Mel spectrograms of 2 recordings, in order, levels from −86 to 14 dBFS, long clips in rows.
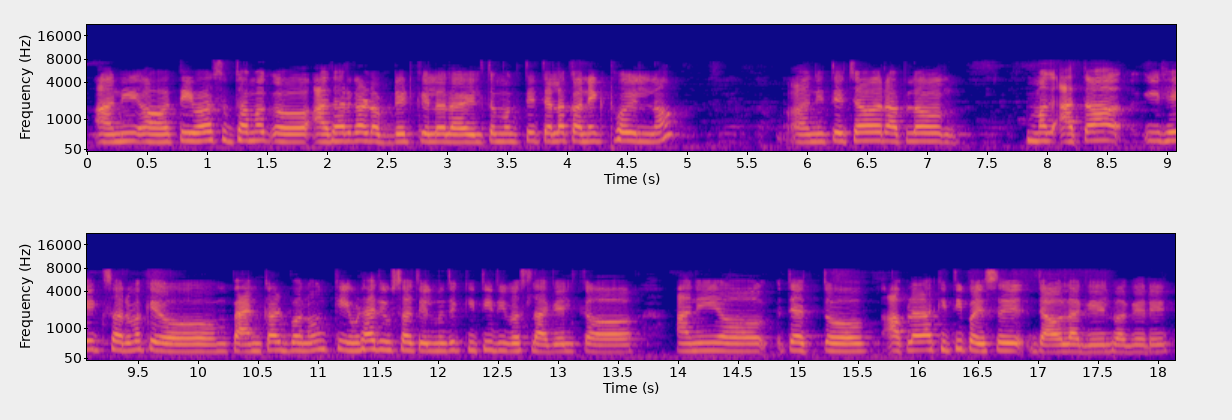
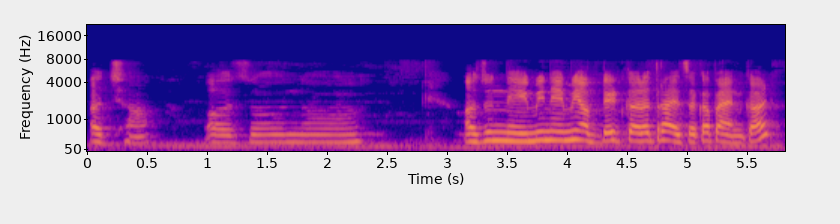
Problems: none marked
